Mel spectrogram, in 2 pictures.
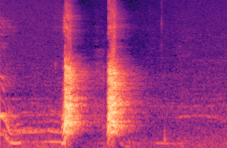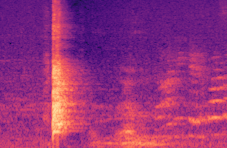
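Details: Female springer spaniel talking to her owner, giving three sharp barks in quick succession, then a softer wavering whine-like moan trailing off.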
